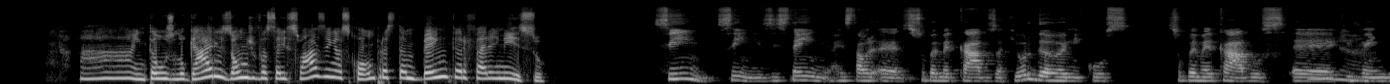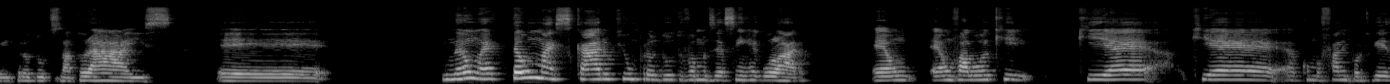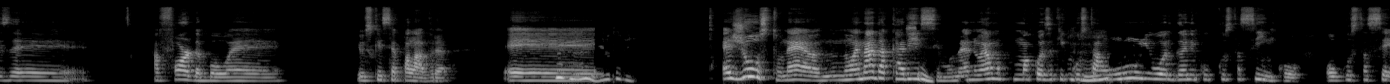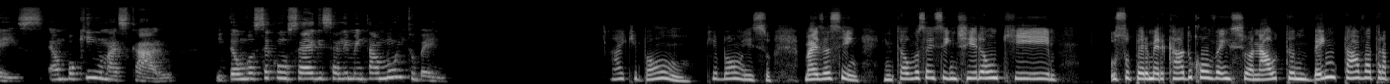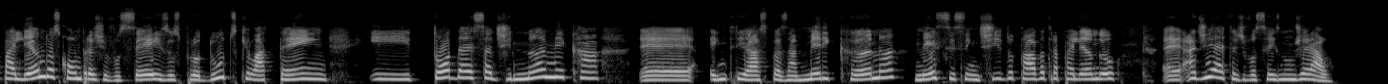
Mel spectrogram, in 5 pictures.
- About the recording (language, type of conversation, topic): Portuguese, podcast, Como a comida do novo lugar ajudou você a se adaptar?
- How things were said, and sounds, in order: in English: "affordable"; tapping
